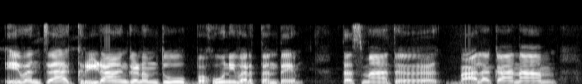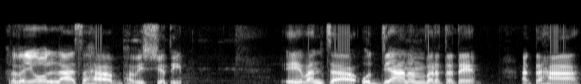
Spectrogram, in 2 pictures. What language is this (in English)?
Sanskrit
